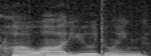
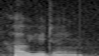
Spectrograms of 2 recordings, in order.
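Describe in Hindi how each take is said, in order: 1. शब्द 'are' साफ़ बोला जाता है। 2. शब्द 'are' पूरी तरह छोड़ दिया जाता है। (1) "इसको ऐसे नहीं बोलना" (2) "आर की आवाज़ नहीं आती"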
